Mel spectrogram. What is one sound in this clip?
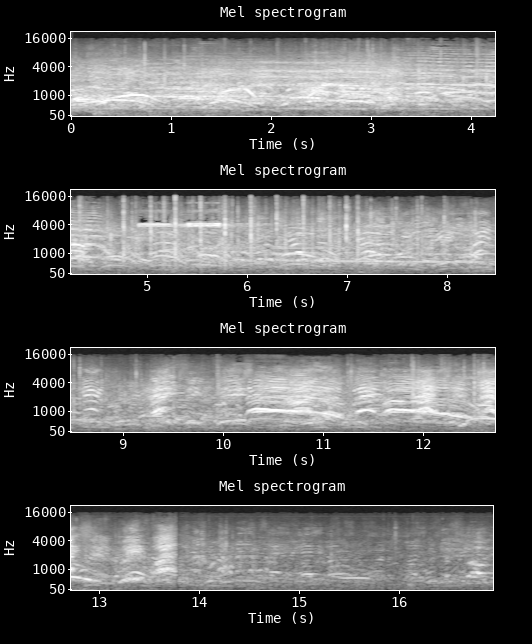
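A crowd of young men shouts and cheers loudly outdoors.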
